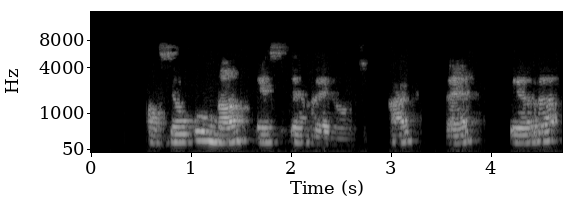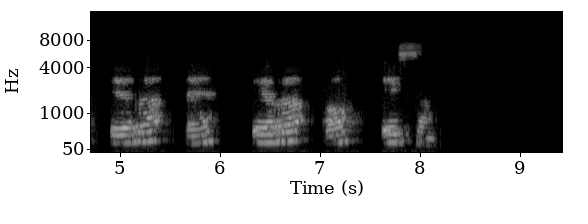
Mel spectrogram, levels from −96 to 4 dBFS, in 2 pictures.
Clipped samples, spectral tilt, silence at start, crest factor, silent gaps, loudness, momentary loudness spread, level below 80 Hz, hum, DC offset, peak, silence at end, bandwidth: under 0.1%; -3.5 dB/octave; 0.6 s; 22 dB; 2.77-2.99 s, 3.34-3.56 s, 3.95-4.20 s, 4.78-4.91 s, 5.55-5.66 s, 6.01-6.33 s, 6.94-7.03 s, 7.44-7.62 s; -39 LUFS; 13 LU; under -90 dBFS; none; under 0.1%; -18 dBFS; 1.25 s; 7.4 kHz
